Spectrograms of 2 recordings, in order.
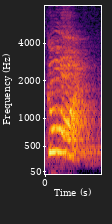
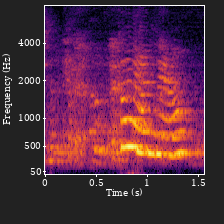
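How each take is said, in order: First: It is said forcefully, with gusto. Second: It is said weakly, without force.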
